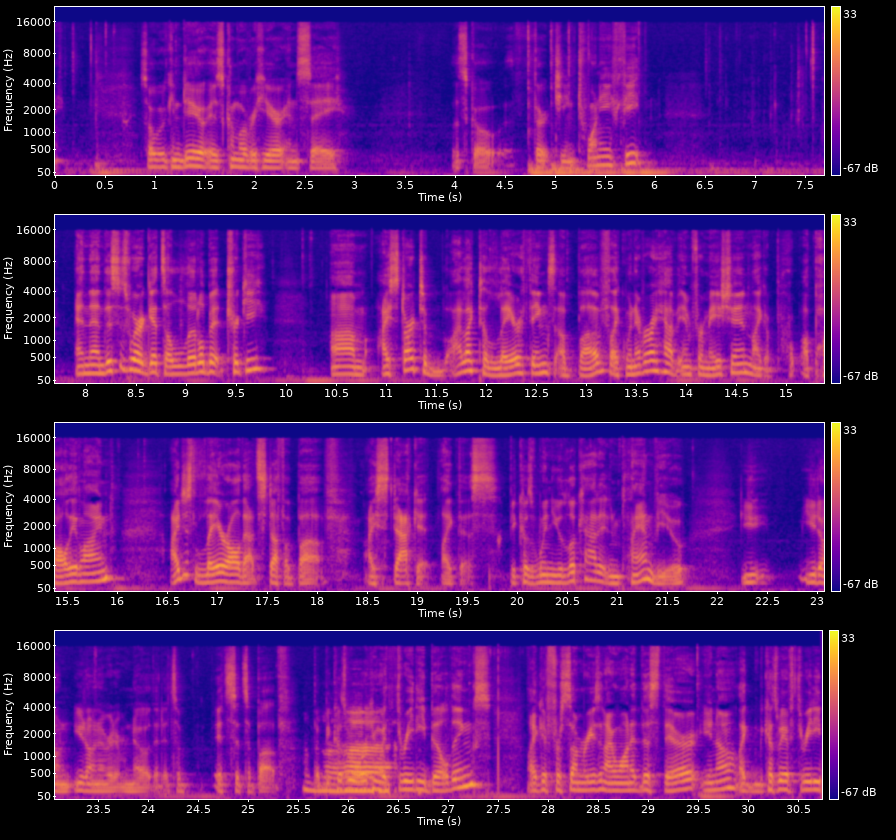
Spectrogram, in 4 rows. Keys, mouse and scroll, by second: 0.1-0.5 typing, 4.5-6.5 typing, 10.2 super+g, 10.5 m, 15.9 m, 17.0 space, 21.6 super+1, 27.1 space, 27.8 m.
